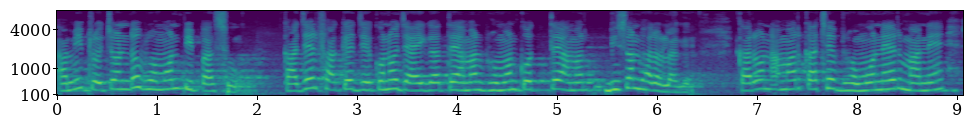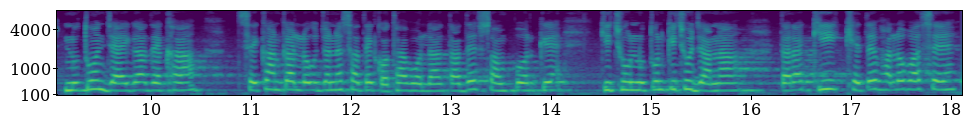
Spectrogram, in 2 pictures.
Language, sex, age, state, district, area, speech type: Bengali, female, 18-30, West Bengal, Purulia, urban, spontaneous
